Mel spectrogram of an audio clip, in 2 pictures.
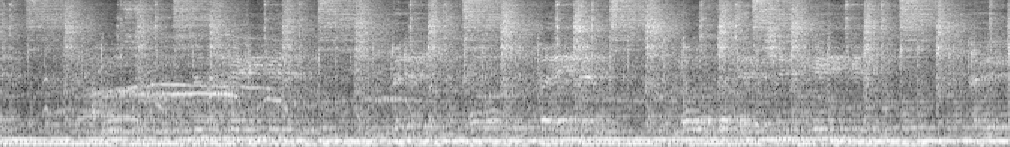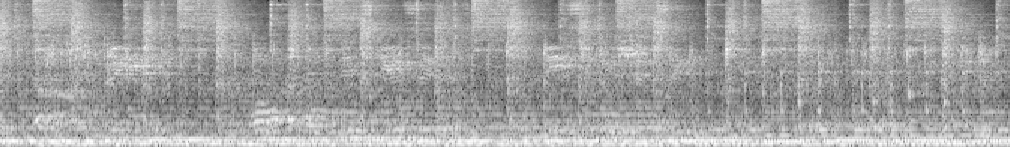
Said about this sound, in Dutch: Ze speelden de eerste show sinds twee jaar in de maand en daar speelden ze ….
